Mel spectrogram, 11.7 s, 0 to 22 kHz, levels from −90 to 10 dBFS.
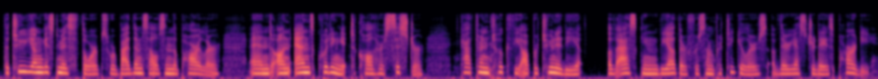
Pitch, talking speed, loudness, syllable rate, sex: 205 Hz, 180 wpm, -19 LUFS, 5.8 syllables/s, female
